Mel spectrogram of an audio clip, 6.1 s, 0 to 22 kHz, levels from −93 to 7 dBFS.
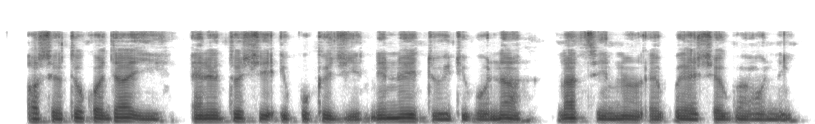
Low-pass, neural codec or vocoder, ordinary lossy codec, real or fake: none; codec, 16 kHz, 4.8 kbps, FACodec; none; fake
